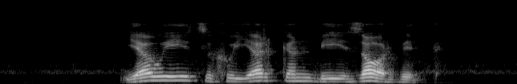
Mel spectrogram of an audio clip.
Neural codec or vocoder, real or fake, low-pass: codec, 16 kHz, 4.8 kbps, FACodec; fake; 7.2 kHz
